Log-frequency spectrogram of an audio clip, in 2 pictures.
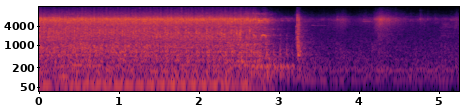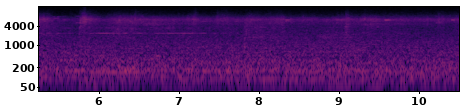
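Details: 1968 Corvair being revived after sitting, gas poured down the carbs to prime: the starter grinds about three seconds, the engine barks once, then dies to quiet. It catches on priming fuel but won't keep running; owner is trying to get it to pull fuel up.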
